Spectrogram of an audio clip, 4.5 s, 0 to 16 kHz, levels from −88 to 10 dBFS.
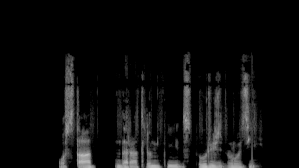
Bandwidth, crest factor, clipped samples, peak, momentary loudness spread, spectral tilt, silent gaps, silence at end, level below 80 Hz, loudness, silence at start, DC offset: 11 kHz; 22 dB; under 0.1%; -4 dBFS; 10 LU; -5.5 dB/octave; 1.49-1.73 s, 2.89-2.94 s; 0.65 s; -62 dBFS; -26 LUFS; 0.9 s; under 0.1%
